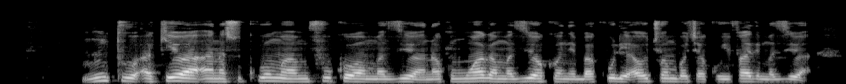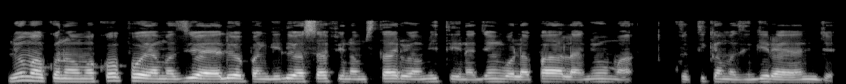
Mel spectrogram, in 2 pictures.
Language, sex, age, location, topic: Swahili, male, 25-35, Wajir, agriculture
